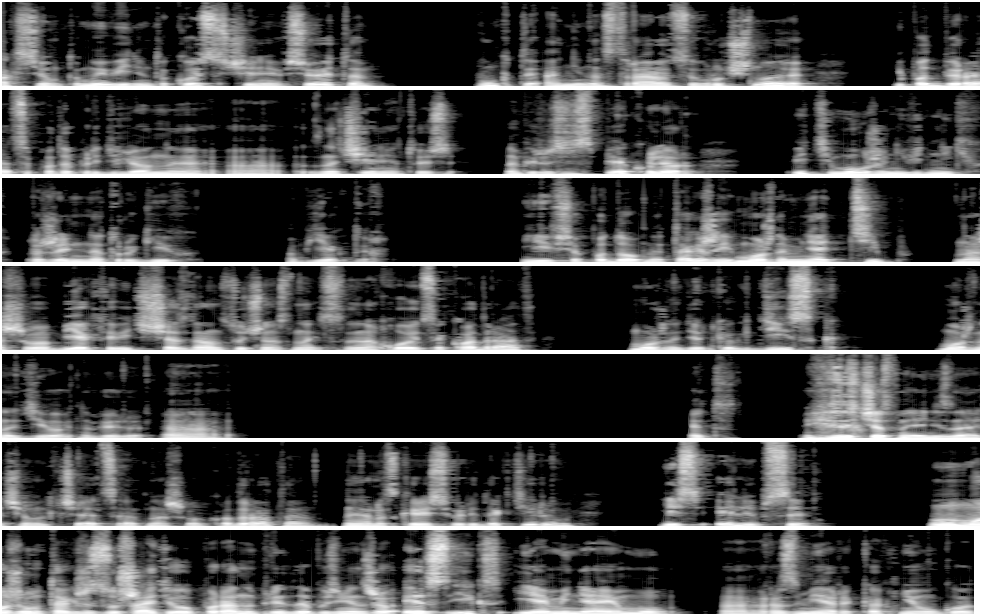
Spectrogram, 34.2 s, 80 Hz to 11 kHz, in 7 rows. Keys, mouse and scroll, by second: 0.5-0.8 scroll, 3.0 click, 5.0 click, 8.0-8.7 drag, 10.0 middle click, 11.6 click, 13.3 scroll, 16.3 click, 18.2 click, 19.7 click, 20.3 click, 22.6 middle click, 23.9 click, 25.0 click, 26.4 click, 27.3 click, 28.5 middle click, 29.0 s, 29.2 x, 33.3 click, 33.9 ctrl+z.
